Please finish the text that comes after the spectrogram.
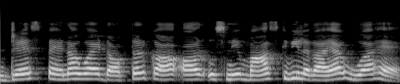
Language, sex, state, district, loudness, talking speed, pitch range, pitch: Hindi, female, Chhattisgarh, Bilaspur, -14 LUFS, 195 wpm, 225-255 Hz, 240 Hz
